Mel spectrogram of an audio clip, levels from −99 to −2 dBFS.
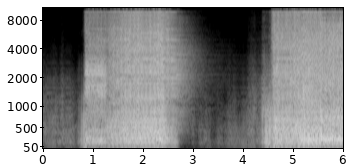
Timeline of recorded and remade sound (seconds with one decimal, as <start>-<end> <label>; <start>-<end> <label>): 0.0-6.0 remade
